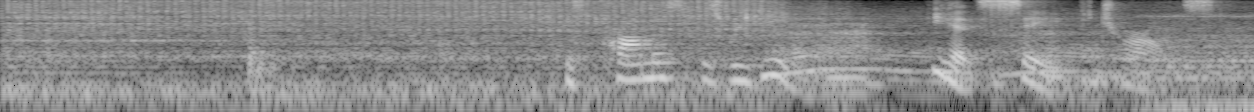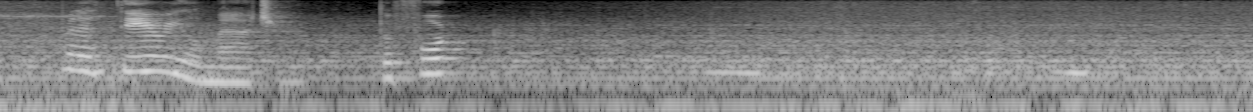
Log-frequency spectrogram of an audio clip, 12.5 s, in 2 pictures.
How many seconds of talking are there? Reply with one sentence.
The talking can be heard for 6 seconds in total.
